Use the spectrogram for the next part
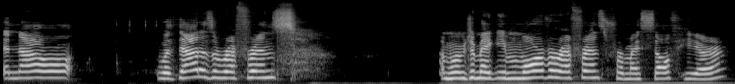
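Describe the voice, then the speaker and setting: A woman streamer with a slightly raspy voice, rambling and thinking aloud as she draws on a casual livestream. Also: high voice, little pitch movement, unhurried, long pauses, fairly bright tone, dry recording. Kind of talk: casual drawing livestream chat.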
